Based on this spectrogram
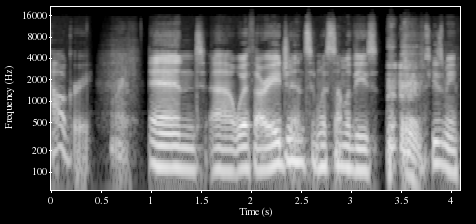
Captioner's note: coughs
